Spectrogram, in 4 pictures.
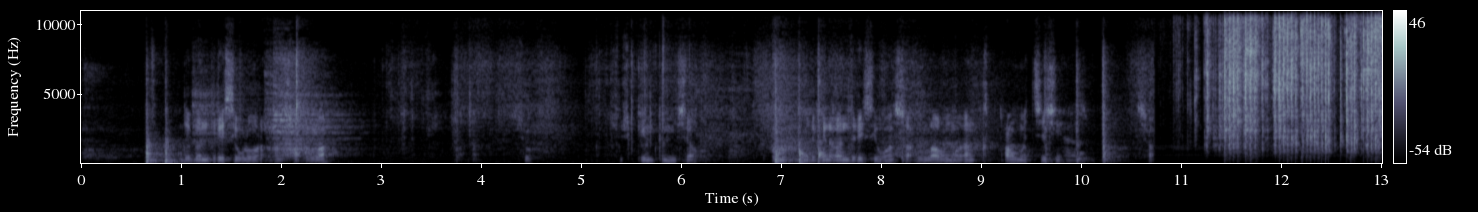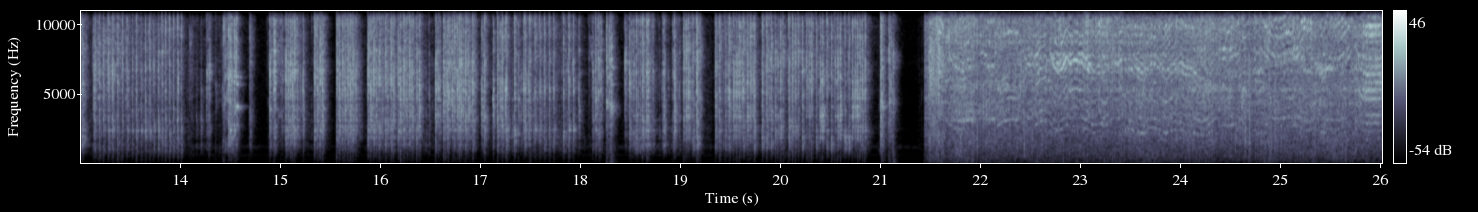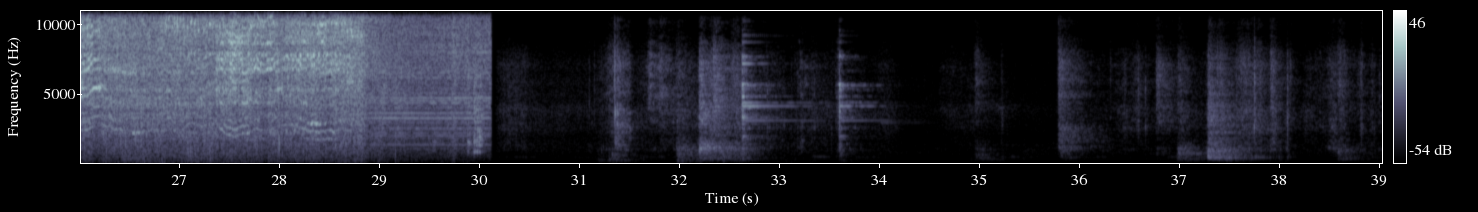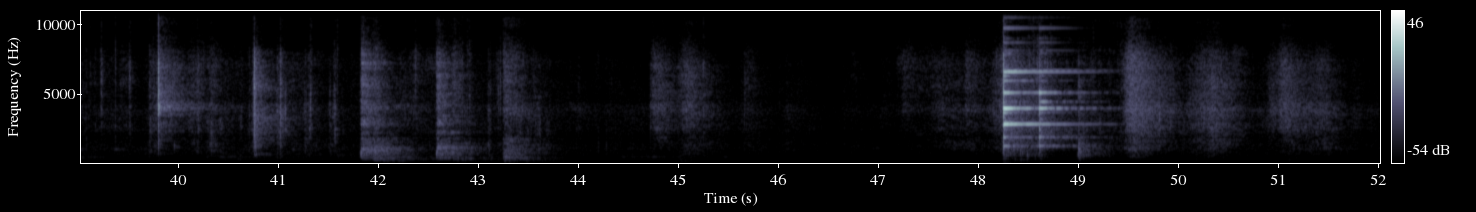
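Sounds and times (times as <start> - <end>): power tool on sheet metal: 20.1 - 30.2.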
